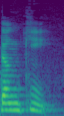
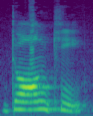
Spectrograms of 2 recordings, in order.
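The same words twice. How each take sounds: First: Its first vowel matches monkey's vowel. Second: Its first vowel differs from monkey's vowel. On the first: The speaker calls it wrong. "not donkey" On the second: The speaker calls it right.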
